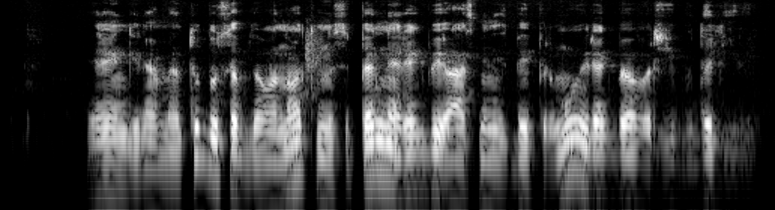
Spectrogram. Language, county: Lithuanian, Vilnius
